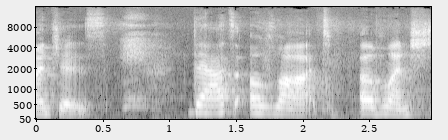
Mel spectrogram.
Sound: inhales sharply

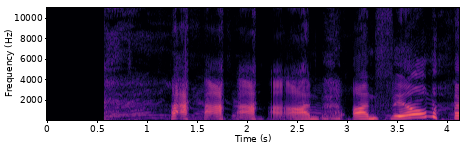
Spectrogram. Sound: laughs

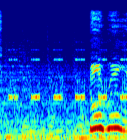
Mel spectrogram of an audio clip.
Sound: loading Beeping

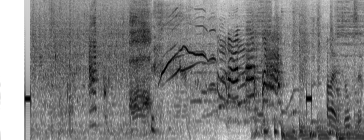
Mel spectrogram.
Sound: laughter

